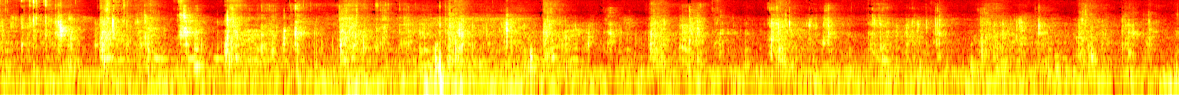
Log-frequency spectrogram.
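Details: Raw cow tongue being bitten and chewed by a dog indoors, with sharp clicking bites and moist smacking at an uneven pace, one especially loud snap around the middle, and a low hum underneath.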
